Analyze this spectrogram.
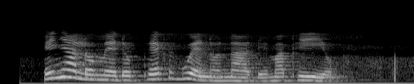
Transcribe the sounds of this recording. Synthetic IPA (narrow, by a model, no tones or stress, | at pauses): ɪɲalɔmɛdɔpɛkɡwɛnɔnadɛmapʰɪjɔ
